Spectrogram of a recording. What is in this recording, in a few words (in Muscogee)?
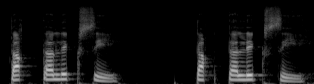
"taktvlekse", Muscogee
